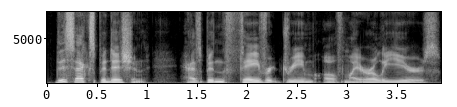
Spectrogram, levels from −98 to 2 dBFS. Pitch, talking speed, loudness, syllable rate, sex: 100 Hz, 165 wpm, -20 LUFS, 5.4 syllables/s, male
